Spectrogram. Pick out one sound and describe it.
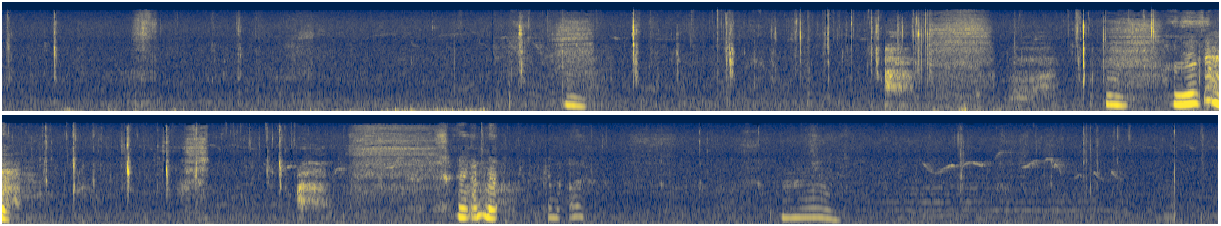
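A woman chews food with soft smacking sounds.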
